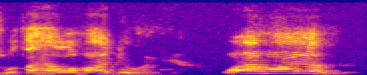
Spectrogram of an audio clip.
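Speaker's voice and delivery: very high-pitched, agitated protest; bewildered high-voiced captive pleading his case; confused prisoner. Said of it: "He still looks pretty confused".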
